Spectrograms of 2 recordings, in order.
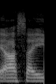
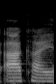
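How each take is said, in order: First: Acai said as ah-sigh-ee; correct pronunciation of acai. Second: Acai said as ah-KAI; mimicked mispronunciation of acai. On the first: Shown as a demonstration. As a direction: acai in three syllables, ah-sigh-ee. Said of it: "I'll say acai". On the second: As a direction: say acai with a hard k, like a puzzled customer. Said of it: "they look at me like acai".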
